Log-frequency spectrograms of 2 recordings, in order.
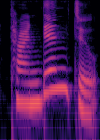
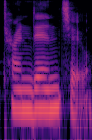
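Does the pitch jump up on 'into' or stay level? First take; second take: jumps up; level. First: The pitch jumps up on 'into'. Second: 'Into' is pushed gently without a pitch jump. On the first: The speaker calls it wrong. "이렇게 목소리가 올라가진 않고" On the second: The speaker calls it right. "은근슬쩍 앞으로 밀어내듯이 강세를 주시면 됩니다"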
